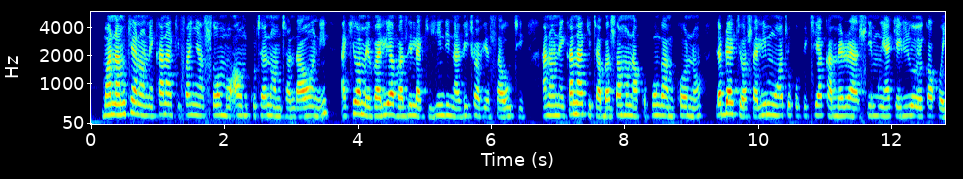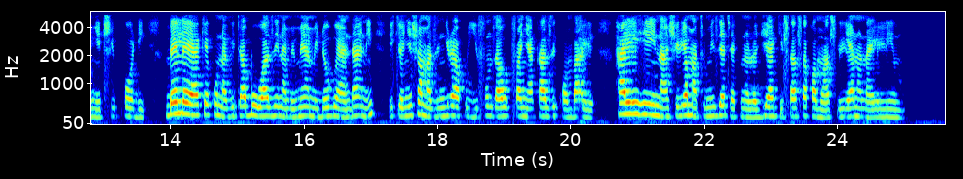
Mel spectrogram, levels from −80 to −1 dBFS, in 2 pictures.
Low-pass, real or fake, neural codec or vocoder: 5.4 kHz; fake; vocoder, 22.05 kHz, 80 mel bands, WaveNeXt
